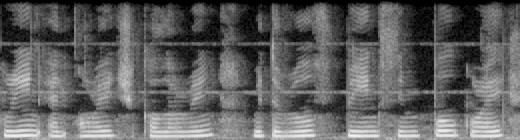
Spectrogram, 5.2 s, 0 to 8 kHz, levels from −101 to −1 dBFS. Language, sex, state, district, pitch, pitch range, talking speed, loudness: English, female, Mizoram, Aizawl, 265 Hz, 255-275 Hz, 115 wpm, -14 LUFS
